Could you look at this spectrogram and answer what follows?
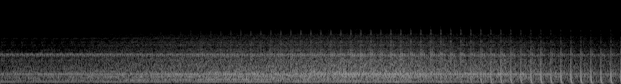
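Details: Steady machine hum with rapid regular clicking pulses, about 200 a minute: an excimer laser firing during real-time LASIK surgery, patient holding fixation.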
